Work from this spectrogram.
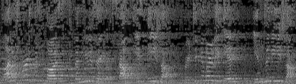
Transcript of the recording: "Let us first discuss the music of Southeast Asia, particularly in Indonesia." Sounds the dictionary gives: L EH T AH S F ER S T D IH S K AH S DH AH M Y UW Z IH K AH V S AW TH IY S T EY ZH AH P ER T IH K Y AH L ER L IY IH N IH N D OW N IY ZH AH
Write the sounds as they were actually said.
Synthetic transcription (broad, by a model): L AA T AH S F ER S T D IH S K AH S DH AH M Y UW Z IH K AH V S AW TH IY S T EY ZH AH P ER T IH K Y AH L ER L IY IH N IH N D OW N IY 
